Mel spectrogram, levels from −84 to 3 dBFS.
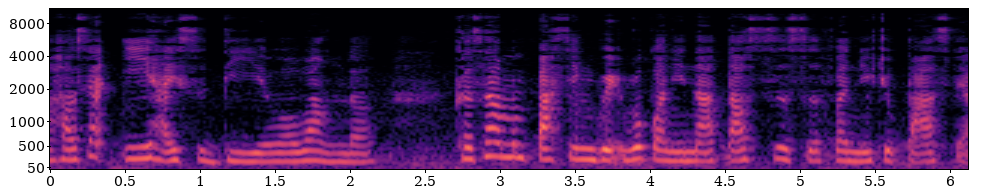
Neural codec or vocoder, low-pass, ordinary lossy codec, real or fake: none; 9.9 kHz; none; real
